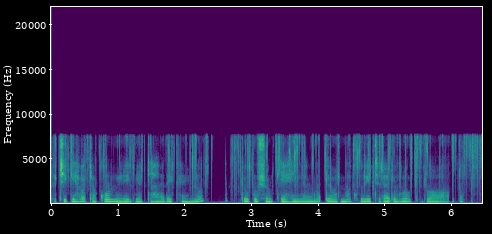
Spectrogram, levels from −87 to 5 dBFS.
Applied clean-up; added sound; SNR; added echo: neural diffusion model UNIVERSE++.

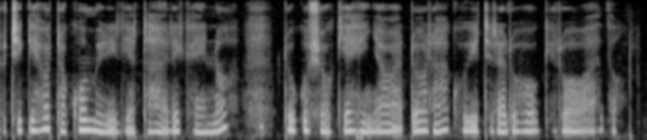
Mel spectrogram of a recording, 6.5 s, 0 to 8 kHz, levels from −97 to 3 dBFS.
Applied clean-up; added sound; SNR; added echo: none; none; none; none.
